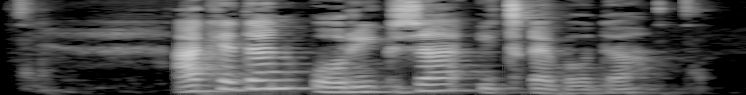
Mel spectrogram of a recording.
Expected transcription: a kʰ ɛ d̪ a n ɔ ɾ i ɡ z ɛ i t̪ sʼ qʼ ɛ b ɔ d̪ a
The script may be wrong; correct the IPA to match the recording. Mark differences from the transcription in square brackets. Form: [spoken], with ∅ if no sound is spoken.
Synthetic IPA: a kʰ ɛ d̪ a n ɔ ɾ i ɡ z [a] i t̪ sʼ qʼ ɛ b ɔ d̪ a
